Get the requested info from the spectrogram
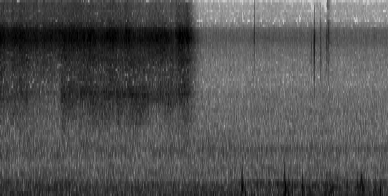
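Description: A steady high hiss that cuts off abruptly about four seconds in, followed by a few faint clicks and taps as the metal plunger head is handled on the high-pressure fuel pump body.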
